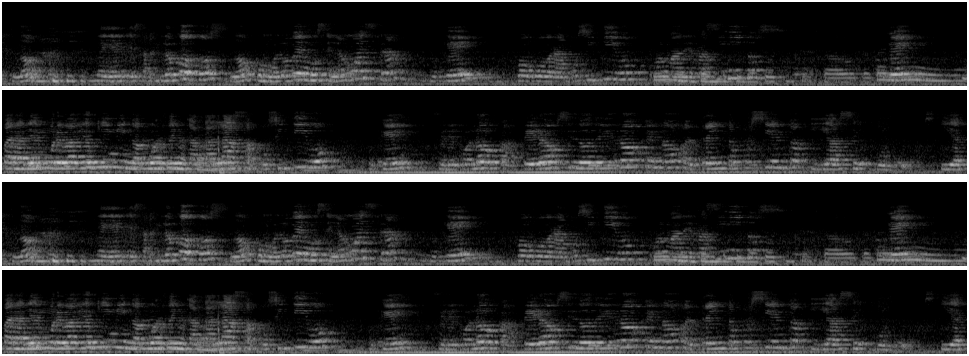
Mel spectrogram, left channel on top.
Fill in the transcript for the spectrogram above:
¿no? El Staphylococcus, ¿no? Como lo vemos en la muestra, ¿okay? Coco gram positivo, forma de racimitos, ¿okay? Para la prueba bioquímica, acuerden, catalasa positivo, ¿okay? Se le coloca peróxido de hidrógeno al 30% y hace burbujas. Y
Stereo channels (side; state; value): both; normal; correlation 0.84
